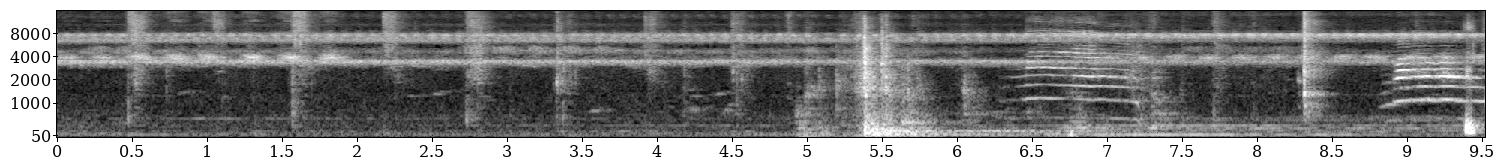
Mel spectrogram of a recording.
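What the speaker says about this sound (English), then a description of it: "the only sound left is the chirping of crickets" Crickets chirping at night in rural Vietnam, a steady dense high trill throughout, joined midway by a sudden knock and then cats meowing and caterwauling nearby, with no talk.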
